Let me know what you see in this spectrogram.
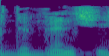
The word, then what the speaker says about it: Da Vinci: But what exactly is a Da Vinci surgical system? – Well, it's am I even saying it right? – Yeah, you are.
